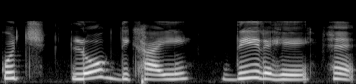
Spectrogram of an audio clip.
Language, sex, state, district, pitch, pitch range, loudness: Hindi, female, Himachal Pradesh, Shimla, 255 Hz, 230-280 Hz, -13 LUFS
